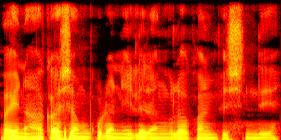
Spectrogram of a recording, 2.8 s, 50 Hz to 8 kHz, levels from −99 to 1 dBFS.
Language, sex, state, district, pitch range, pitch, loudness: Telugu, male, Andhra Pradesh, Sri Satya Sai, 105-110 Hz, 105 Hz, -18 LUFS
